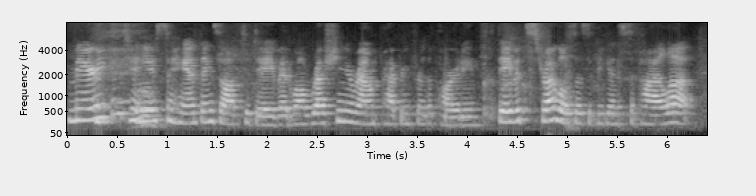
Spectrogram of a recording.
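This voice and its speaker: A woman's voice: fairly high pitch, quick pace, poor audio. A woman reading scripted stage directions as narrator at a staged play reading. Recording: clear background noise.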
